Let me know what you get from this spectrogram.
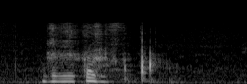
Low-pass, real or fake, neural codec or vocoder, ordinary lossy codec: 7.2 kHz; fake; codec, 16 kHz, 8 kbps, FreqCodec, larger model; none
